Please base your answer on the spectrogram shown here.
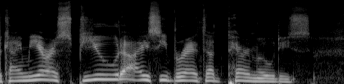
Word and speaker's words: Perimodes: Chimera, Perimodes, Uri, and Gillimer spent the night rounding up the unfortunate Wolven Chimera until only one remained. Perimodes... you probably pronounce that Perimodus, actually.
